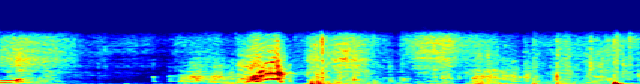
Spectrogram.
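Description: The zipper of a zip-around school binder being pulled shut in a few strokes, with rustling as the binder is handled.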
